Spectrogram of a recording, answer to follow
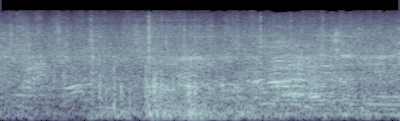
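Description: Spectators' voices talking under a steady hiss of falling rain.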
